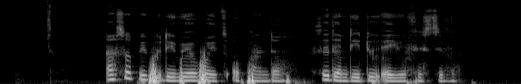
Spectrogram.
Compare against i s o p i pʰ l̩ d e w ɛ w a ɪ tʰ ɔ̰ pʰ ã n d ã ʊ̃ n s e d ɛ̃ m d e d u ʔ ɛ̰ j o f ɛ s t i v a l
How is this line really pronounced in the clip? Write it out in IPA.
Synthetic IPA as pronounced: a s o p i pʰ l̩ d e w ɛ w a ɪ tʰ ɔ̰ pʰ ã n d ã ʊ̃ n s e d ɛ̃ m d e d u ʔ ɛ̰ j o f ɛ s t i v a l

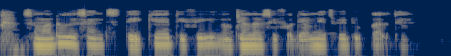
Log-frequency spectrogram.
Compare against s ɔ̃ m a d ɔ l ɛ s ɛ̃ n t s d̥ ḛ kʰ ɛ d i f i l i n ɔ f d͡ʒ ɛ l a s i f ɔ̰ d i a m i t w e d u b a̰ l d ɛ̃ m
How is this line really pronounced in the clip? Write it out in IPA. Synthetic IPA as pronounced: s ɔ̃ m a d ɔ l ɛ s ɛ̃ n t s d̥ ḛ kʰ ɛ d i f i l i n ɔ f d͡ʒ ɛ l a s i f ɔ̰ d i a m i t w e d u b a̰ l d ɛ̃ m

